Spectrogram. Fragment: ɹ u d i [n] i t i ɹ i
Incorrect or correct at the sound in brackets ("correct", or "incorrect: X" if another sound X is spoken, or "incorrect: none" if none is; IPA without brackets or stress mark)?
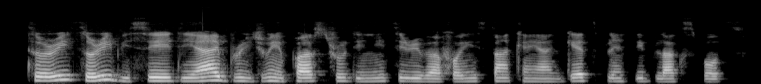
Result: correct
